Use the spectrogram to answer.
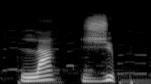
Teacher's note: O som do U aqui também pede aquele biquinho. É um som bem fechadinho.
